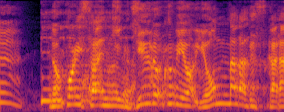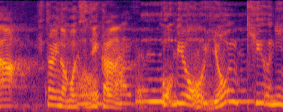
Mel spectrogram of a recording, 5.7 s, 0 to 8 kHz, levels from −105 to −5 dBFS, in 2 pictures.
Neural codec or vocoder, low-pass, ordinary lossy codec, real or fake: codec, 16 kHz, 16 kbps, FunCodec, trained on LibriTTS, 50 frames a second; none; none; fake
